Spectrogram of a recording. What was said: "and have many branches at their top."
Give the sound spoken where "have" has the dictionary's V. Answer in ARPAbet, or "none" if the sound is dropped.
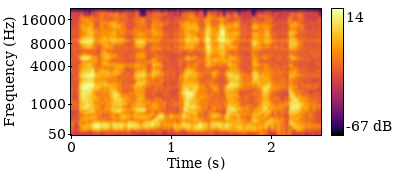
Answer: W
